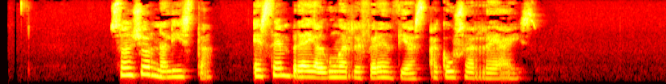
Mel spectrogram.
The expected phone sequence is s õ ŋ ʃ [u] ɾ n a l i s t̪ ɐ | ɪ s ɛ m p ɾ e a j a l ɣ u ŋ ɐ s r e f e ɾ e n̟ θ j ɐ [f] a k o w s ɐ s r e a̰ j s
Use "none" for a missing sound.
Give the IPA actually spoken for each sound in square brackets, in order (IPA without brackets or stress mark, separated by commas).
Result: o, s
